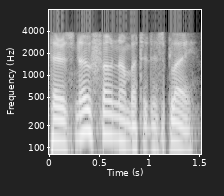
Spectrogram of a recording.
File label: there is no phone number to display, eng; sgh-d720; AnyVoice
